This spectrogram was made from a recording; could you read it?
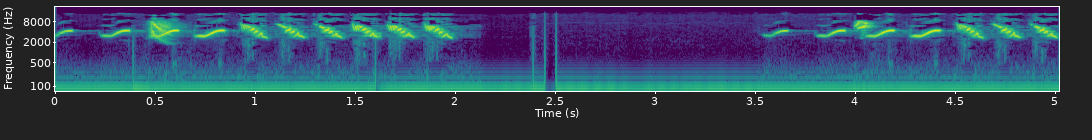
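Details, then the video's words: Yellow-bellied seedeater (coleiro baiano) sings a quick, high phrase of slurred whistles and buzzy notes, pauses about a second and a half, then sings it again. "CANTO DESSE (COLEIRO BAIANO)"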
